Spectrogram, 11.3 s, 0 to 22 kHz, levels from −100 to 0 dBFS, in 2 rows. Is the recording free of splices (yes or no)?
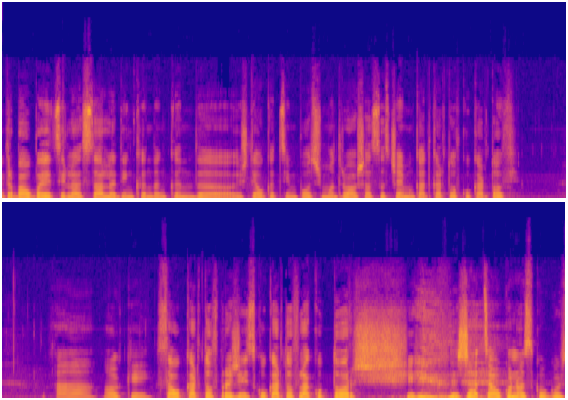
yes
